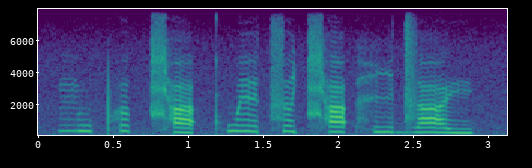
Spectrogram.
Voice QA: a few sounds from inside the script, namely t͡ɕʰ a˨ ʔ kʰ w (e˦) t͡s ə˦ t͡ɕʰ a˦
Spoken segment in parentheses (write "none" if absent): e˥˧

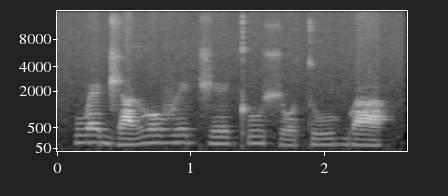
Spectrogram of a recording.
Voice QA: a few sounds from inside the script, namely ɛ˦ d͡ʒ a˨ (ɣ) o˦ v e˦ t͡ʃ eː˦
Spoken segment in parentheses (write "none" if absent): ɣ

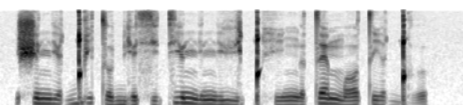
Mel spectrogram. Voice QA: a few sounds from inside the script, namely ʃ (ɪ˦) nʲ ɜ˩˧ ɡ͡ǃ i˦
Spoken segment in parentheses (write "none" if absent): ɪ˦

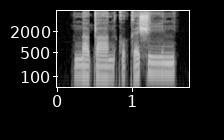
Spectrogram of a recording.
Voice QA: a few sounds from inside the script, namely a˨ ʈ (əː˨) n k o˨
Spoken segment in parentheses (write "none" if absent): aː˨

